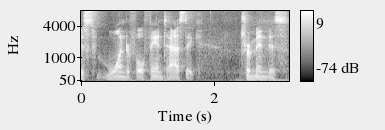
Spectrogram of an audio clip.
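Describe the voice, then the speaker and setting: A man speaks fairly slowly with a fairly low pitch and a slight Georgia accent. The recording is very clean, with a silent background. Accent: slight Southern (Georgia). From US South, Georgia. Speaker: podcast host. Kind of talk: casual chat. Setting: studio.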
